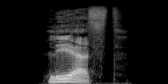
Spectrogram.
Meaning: second-person singular present of lehren
- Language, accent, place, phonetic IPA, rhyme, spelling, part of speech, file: German, Germany, Berlin, [leːɐ̯st], -eːɐ̯st, lehrst, verb, De-lehrst.ogg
